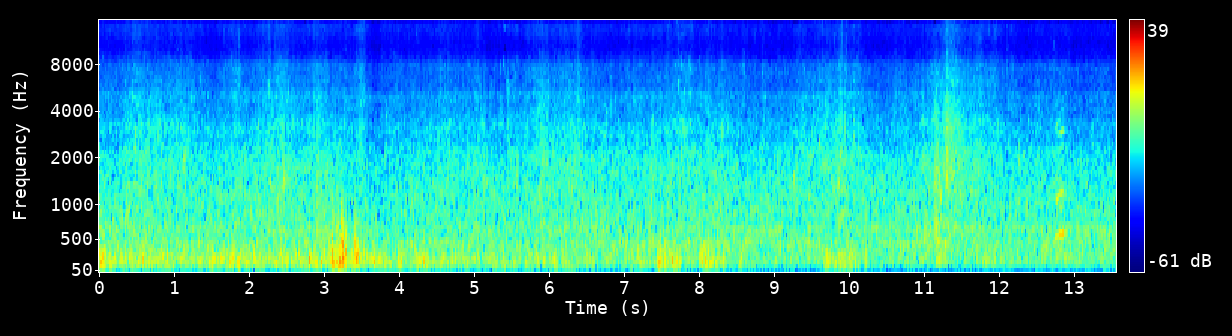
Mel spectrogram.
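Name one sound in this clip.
Wind blows across the water.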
